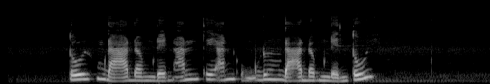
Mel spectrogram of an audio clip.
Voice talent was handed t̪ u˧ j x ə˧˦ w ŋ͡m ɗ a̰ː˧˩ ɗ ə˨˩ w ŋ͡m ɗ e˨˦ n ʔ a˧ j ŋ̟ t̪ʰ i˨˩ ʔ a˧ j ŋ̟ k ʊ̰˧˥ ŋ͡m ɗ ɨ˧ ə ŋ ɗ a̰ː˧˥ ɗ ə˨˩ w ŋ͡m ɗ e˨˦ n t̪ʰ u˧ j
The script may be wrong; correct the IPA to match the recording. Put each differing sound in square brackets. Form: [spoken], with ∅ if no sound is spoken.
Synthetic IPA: t̪ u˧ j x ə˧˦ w ŋ͡m ɗ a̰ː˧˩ ɗ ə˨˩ w ŋ͡m ɗ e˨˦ n ʔ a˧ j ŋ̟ t̪ʰ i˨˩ ʔ a˧ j ŋ̟ k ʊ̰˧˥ ŋ͡m ɗ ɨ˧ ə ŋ ɗ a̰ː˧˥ ɗ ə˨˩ w ŋ͡m ɗ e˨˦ n [t̪] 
